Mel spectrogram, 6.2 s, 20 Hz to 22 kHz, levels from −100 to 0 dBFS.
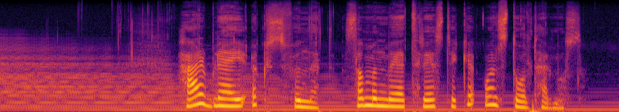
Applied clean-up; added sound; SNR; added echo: none; Guitar; 16 dB; none.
